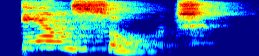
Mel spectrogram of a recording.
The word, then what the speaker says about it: insult: Insult é um insulto, ok? Agora, insult, insultar é um verbo. Reparem que a sílaba tônica está no final.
